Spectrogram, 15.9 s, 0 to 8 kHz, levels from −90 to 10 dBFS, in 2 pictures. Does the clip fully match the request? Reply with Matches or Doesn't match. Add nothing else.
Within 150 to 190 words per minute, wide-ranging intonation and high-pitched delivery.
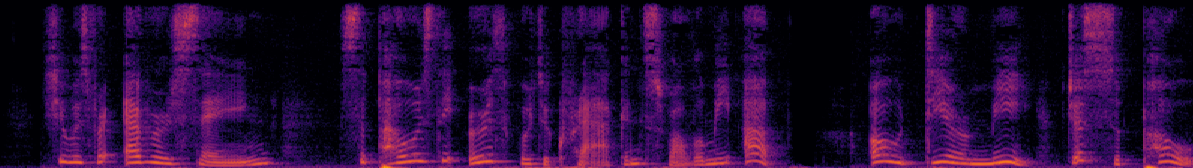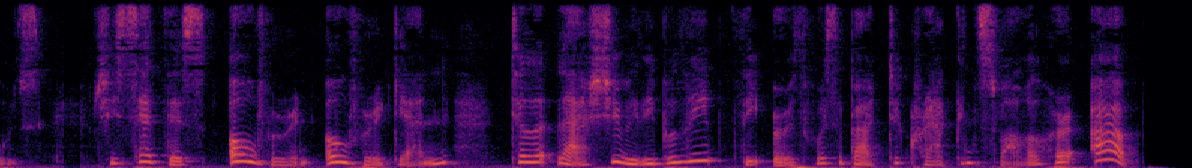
Matches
